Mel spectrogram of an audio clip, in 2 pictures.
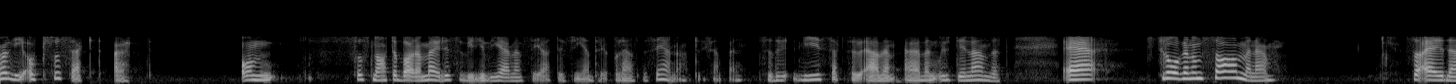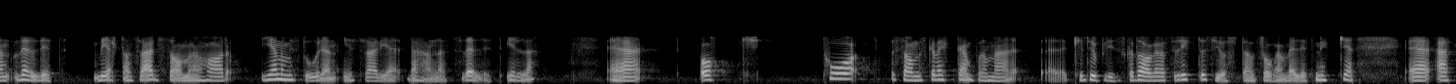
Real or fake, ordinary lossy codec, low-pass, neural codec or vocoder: fake; none; 3.6 kHz; codec, 16 kHz, 2 kbps, FunCodec, trained on LibriTTS, 25 frames a second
